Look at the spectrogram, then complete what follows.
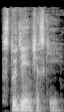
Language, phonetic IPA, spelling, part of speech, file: Russian, [stʊˈdʲenʲt͡ɕɪskʲɪj], студенческий, adjective, Ru-студенческий.ogg
- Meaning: student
